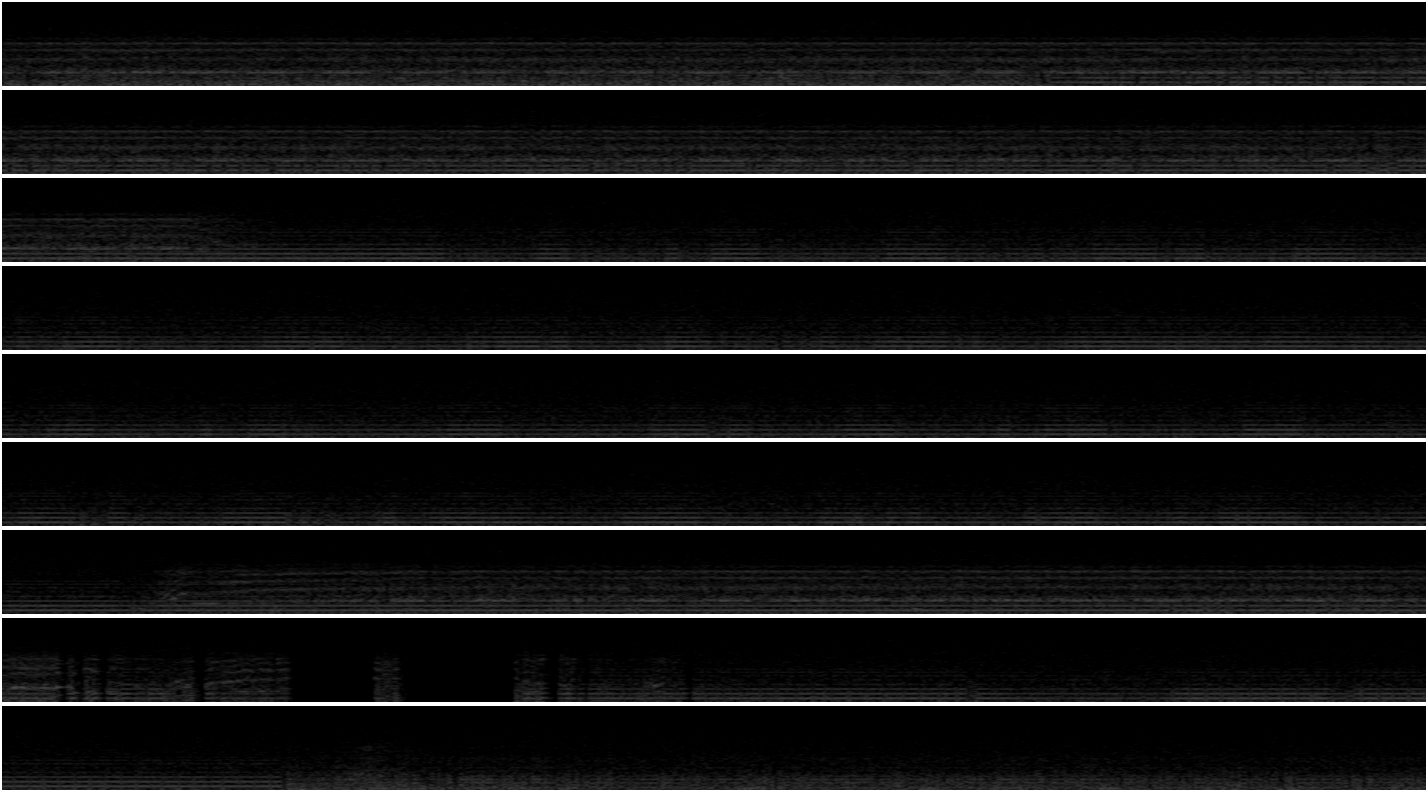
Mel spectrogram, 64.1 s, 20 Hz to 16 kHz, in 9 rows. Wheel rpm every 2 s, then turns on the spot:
160, 160, 160, 160, 160, 160, 160, 110, 0, 0, 0, 0, 0, 0, 0, 0, 0, 0, 0, 0, 0, 10, 150, 160, 160, 60, 0, 0, 10, 0, 0, 0.
none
